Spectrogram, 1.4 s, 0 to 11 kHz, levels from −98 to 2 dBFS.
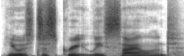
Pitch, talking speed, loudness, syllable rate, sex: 115 Hz, 175 wpm, -18 LUFS, 5.4 syllables/s, male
